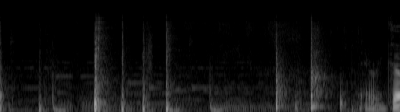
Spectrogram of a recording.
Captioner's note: hammer tapping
